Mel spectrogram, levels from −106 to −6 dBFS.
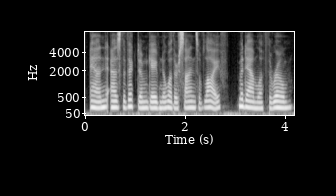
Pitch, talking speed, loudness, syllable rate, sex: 180 Hz, 200 wpm, -19 LUFS, 4.8 syllables/s, female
